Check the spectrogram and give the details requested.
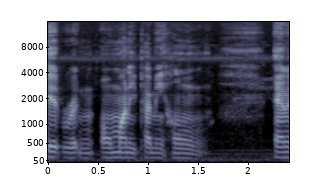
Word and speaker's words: Hum: There is a letter for the ng sound. If the Tibetans wanted it ng, they would have put it ng. But it's Hum. Om Mani Padme Hum. The lips close to finish the syllable.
